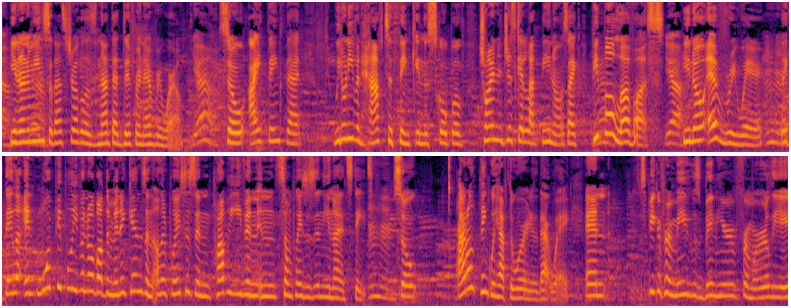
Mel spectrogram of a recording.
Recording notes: Red carpet correspondent. Covers the Dominican Film Festival NY live!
